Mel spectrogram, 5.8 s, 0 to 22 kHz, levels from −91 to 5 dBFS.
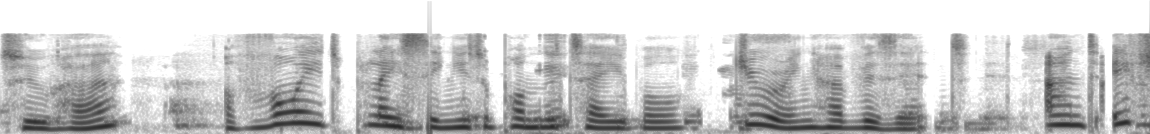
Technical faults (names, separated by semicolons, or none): echo leak; background gated by the echo canceller; speech suppressed in double talk; gap between chunks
